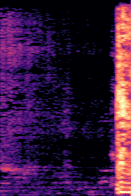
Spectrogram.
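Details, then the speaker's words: Child with croup (viral infection of the larynx/trachea): after a quiet pause, one sudden, harsh, tight croupy cough. "السعال الديكي او الخناق ده بيبقى عدوه فيروسيه بيمسك الحنجره او القصب الهوائيه ويبقى الصوت اللي انتوا هتسمعو"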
